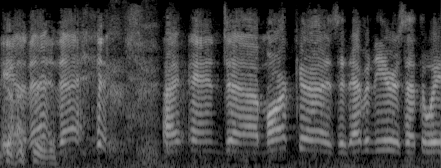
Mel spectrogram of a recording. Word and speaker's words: Evanier: And Mark, is it Evanier? Is that the way it's pronounced?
